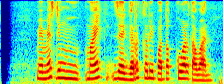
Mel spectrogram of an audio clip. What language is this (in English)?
Sundanese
